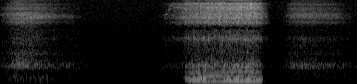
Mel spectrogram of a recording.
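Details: Woman who says she never snores, asleep: loud buzzing snore on the in-breath between softer airy out-breaths; snoring.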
